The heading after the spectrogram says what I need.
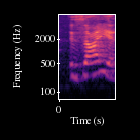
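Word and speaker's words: Ziaja: I've been hearing a lot on the blogosphere lately about Zaya skincare, and it's spelled like Z-I-A-J-A.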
